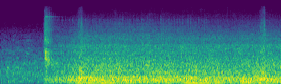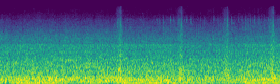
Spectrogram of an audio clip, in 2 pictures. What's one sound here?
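Hands and feet scrape and thud on metal pipes during a climb.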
